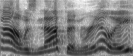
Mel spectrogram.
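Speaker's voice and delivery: play-acted aw-shucks humility, modest and offhand. Retelling a comic scene, imitating Molecule Man's modesty. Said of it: "he's just standing there going".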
